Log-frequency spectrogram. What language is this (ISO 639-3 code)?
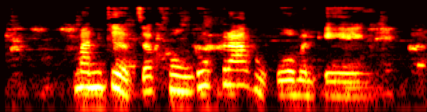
tha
